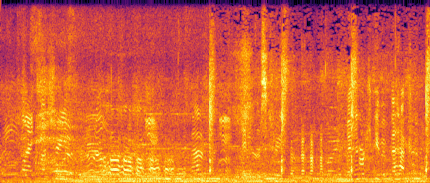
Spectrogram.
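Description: Several people chatting nearby over a continuous low street hum, with a few short clicks.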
